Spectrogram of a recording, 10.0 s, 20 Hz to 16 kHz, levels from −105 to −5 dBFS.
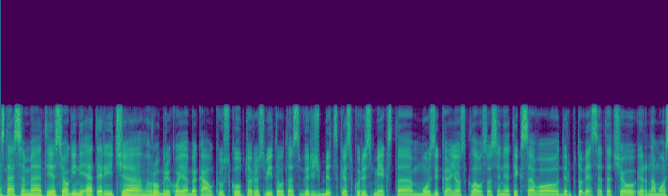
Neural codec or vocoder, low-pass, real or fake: none; 7.2 kHz; real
